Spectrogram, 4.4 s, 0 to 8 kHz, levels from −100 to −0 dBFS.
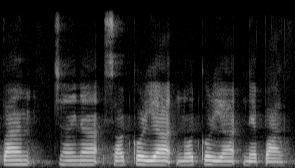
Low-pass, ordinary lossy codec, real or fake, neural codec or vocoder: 7.2 kHz; none; real; none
